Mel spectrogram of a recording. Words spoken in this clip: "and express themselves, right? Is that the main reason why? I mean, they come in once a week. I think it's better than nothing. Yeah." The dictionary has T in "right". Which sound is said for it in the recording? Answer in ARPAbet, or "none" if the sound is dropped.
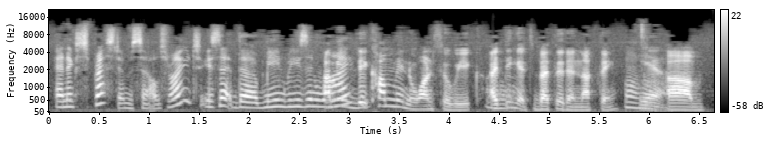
T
